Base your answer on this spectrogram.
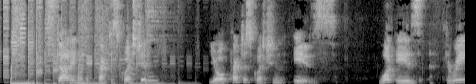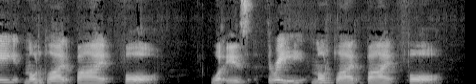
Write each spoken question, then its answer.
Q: what is 3 multiplied by 4?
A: The answer to your practice question is 12.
